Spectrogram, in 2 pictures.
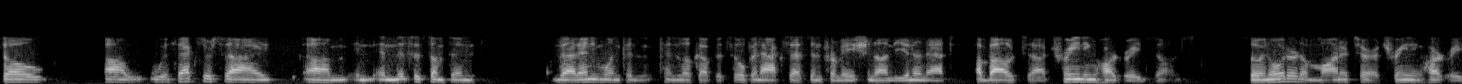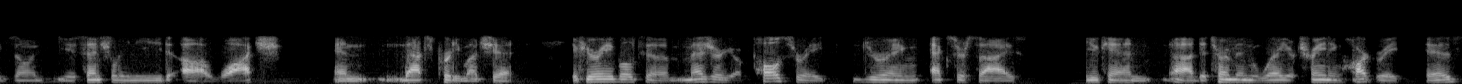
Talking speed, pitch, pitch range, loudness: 140 wpm, 105 Hz, 95-115 Hz, -26 LUFS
